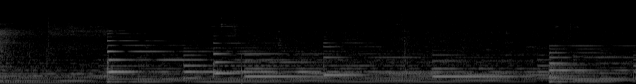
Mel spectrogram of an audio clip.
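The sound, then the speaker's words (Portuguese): A large crowd applauds Jesus steadily and loudly after a prayer, a dense continuous patter of clapping over sustained keyboard chords that shift every second or so. “Se você orou isso com fé, aplauda Jesus bem forte onde você está.”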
